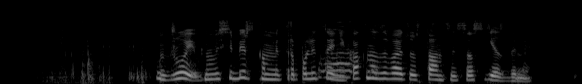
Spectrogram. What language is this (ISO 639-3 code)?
rus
